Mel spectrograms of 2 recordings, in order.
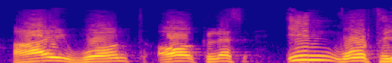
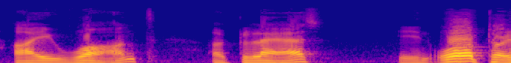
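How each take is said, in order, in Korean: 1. 'in'이라는 단어는 또렷하고 크게 말합니다. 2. 'in'이라는 단어는 조용하고 작게 말합니다. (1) "이렇게 말하면 안 돼요" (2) "작게 얘기해야 돼"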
